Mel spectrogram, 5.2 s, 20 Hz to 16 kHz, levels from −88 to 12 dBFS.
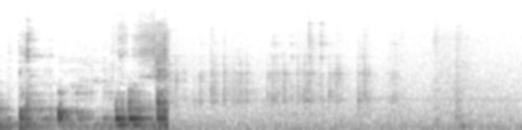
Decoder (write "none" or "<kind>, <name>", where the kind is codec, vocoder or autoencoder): none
